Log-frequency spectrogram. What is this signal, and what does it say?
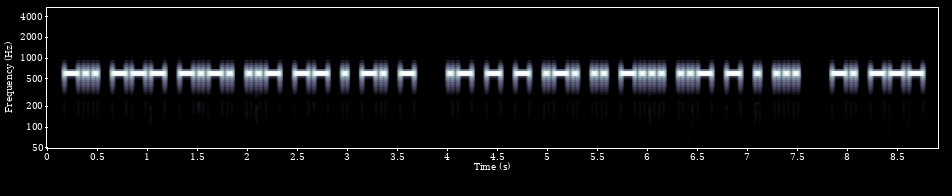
Morse code, heard as a keyed tone, about 25 wpm, 600 Hz. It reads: DOCUMENT ATTRIBUTES NO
